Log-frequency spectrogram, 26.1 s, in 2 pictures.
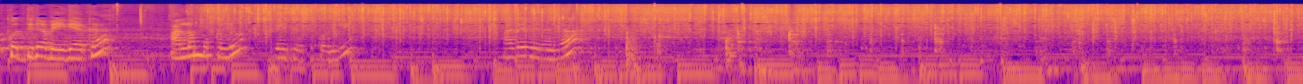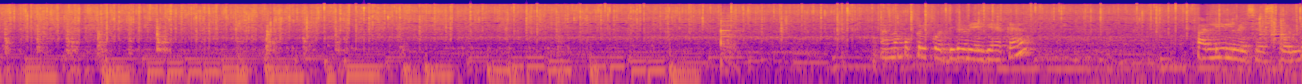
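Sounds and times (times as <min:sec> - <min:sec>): ginger sizzling in hot oil: 0:01.7 - 0:26.0
spatula stirring: 0:02.0 - 0:18.9.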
